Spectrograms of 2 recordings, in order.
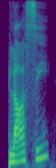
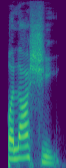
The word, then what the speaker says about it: Palashi: plasi got its name plasi is an angiz pronunciation of palashi and the place derived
